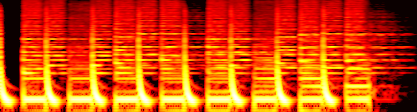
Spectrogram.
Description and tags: All sounds (minus the kick drum) were created using Spire and processed using third party plug ins.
